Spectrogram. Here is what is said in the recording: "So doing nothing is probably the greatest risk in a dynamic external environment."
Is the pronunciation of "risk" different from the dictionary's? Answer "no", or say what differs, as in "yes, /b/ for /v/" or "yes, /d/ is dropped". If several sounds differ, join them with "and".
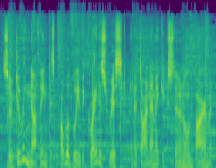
no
